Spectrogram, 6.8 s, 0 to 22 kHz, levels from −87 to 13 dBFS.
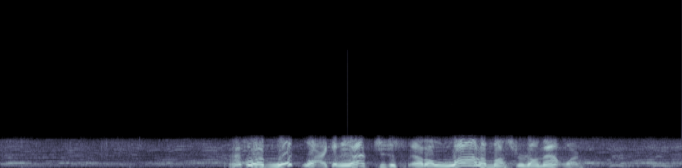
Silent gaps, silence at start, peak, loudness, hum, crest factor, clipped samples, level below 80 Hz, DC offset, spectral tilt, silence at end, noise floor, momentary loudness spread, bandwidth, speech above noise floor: none; 0 s; 0 dBFS; -13 LUFS; none; 14 dB; under 0.1%; -60 dBFS; under 0.1%; -9 dB/octave; 0 s; -40 dBFS; 22 LU; 4.3 kHz; 28 dB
